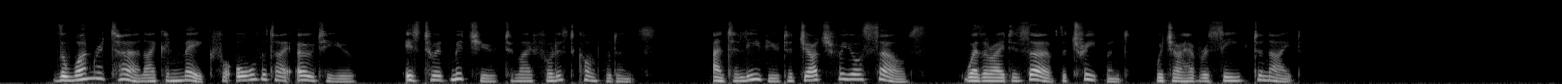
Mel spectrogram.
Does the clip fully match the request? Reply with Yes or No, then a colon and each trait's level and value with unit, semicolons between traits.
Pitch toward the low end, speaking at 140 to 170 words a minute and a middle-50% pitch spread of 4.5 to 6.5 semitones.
No: medium, 170 Hz; average, 155 wpm; average, 5.3 semitones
